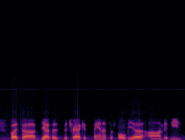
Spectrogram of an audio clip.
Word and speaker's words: Thanatophobia: is a weird name and really hard to pronounce. But yeah, the track is Thanatophobia.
